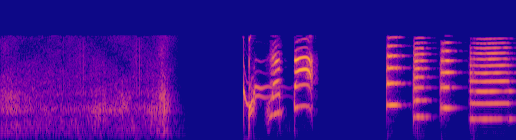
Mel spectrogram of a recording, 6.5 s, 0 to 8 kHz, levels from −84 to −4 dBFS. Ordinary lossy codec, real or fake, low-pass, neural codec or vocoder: AAC, 16 kbps; real; 7.2 kHz; none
